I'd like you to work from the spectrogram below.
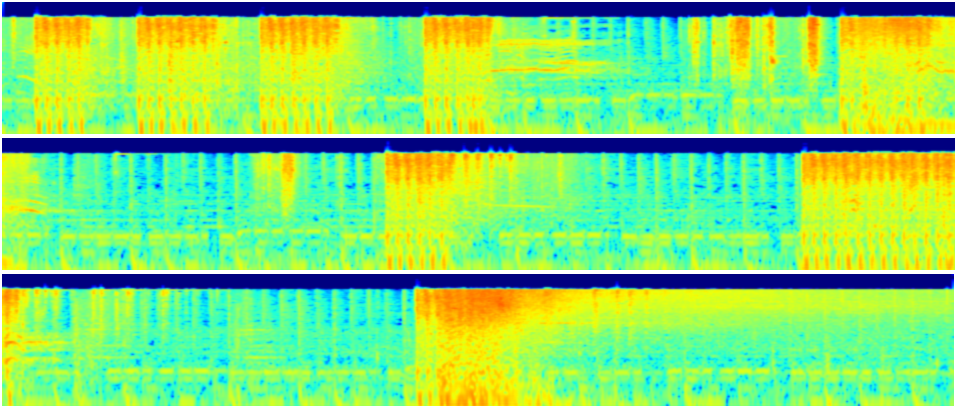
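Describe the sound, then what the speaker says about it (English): Gunfire in Watch Dogs Legion: loud repeated bursts of automatic weapon fire with single shots and a few sharp impacts, clustered in heavy volleys separated by brief lulls. "Shots fired! Moving in! Taking fire!"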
